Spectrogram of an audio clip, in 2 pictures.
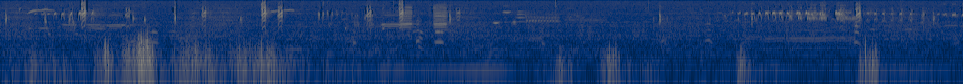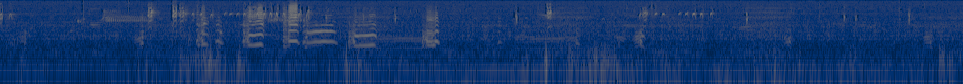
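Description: Canada geese honking, a run of honks in the second half, with higher chirps and trills of small birds in between. Wind gusting on the microphone, loudest in the first few seconds.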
